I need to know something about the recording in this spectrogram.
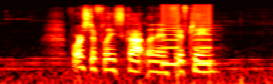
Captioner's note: buzzer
